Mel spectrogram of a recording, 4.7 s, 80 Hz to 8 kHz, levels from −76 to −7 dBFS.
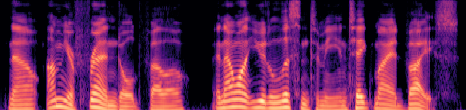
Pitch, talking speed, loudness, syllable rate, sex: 130 Hz, 230 wpm, -18 LUFS, 5.2 syllables/s, male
